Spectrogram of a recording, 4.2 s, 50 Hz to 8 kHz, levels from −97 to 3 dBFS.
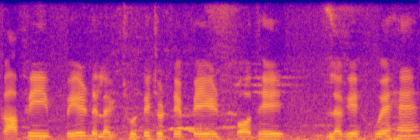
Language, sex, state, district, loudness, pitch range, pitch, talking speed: Hindi, male, Haryana, Charkhi Dadri, -15 LUFS, 140-150 Hz, 145 Hz, 115 wpm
